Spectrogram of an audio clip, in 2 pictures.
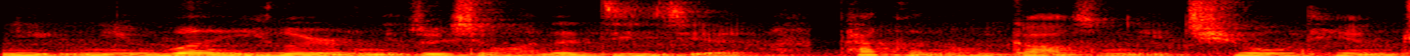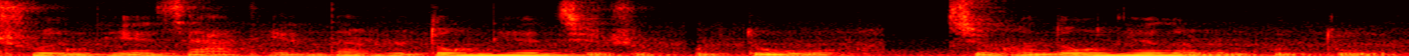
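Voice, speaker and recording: Noticeable background noise sits behind a woman talking at a very fast pace. Her pitch is very deep and low, with ordinary variation. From northern China. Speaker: podcast co-host and counselor. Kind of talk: casual chat.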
